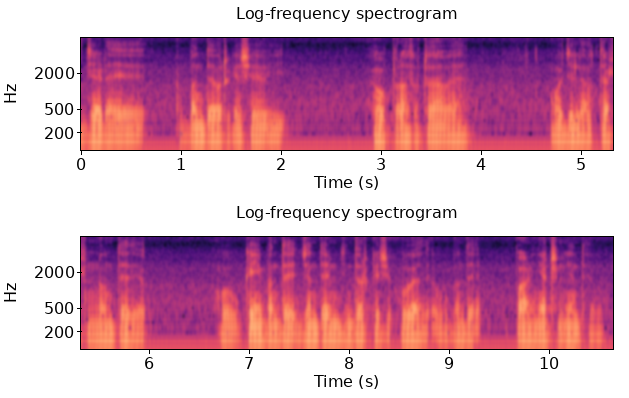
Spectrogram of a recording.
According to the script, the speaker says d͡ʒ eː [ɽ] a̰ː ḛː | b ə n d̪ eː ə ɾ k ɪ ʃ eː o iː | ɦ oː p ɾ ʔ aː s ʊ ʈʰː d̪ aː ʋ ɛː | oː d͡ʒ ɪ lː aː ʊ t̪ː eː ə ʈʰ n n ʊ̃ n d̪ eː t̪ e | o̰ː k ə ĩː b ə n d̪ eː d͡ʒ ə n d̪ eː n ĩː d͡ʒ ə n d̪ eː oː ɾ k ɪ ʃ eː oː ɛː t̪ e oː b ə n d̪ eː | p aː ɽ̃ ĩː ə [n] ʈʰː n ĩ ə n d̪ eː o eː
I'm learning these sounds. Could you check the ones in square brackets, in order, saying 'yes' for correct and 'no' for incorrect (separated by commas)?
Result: yes, no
